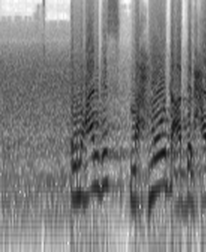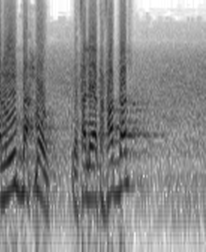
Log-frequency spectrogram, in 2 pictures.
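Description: An elderly man speaks firmly into a microphone in a large echoing hall.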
